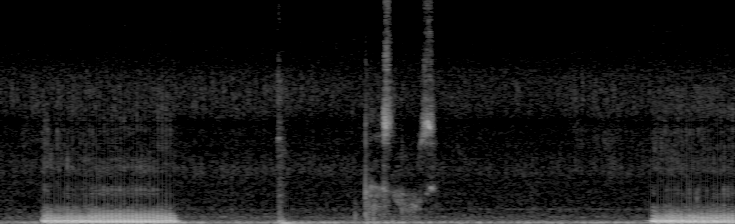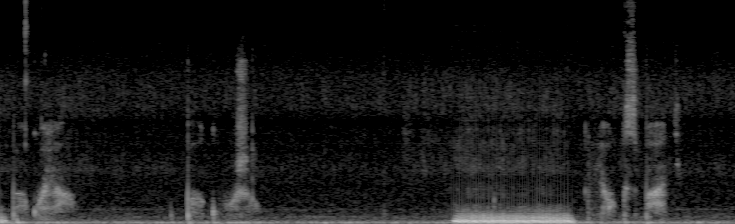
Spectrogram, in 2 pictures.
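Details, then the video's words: Pug François asleep, giving three deep, buzzy snores roughly every seven seconds, each a steady low rumble of about one and a half seconds, separated by quiet human whispering. "храп мопса Франсуа"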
